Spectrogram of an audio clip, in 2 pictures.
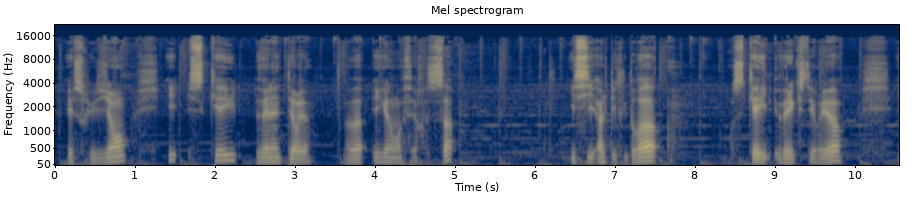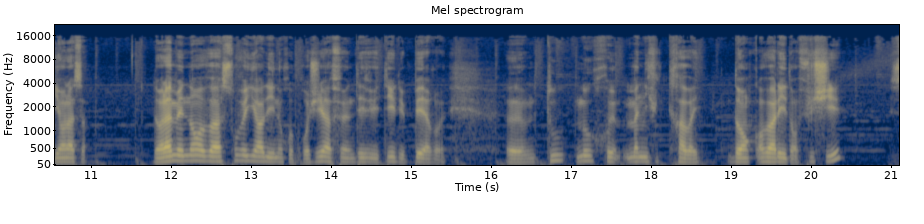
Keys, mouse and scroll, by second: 1.5 s, 3.4 click, 4.1 Tab, 4.4 scroll down 5, 5.0-5.4 scroll up 4, 5.4 Tab, 6.4 alt+right click, 7.1 s, 8.2 Tab, 8.6 scroll down 4, 9.3-10.3 scroll down 6, 10.3-10.8 scroll up 5, 11.2-14.4 shift+scroll down 5, 16.7-19.7 scroll down 1, 19.7-21.1 drag.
